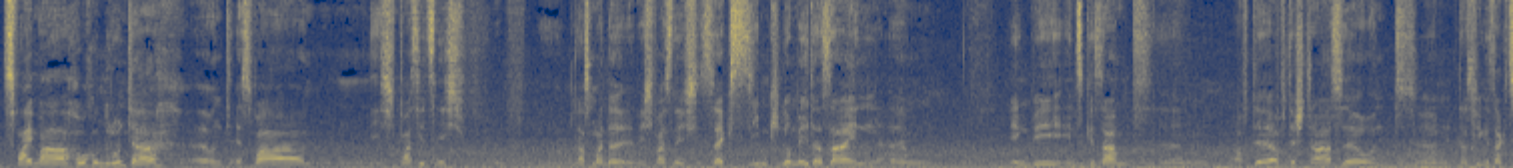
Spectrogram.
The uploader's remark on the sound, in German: Diese Folge haben wir nach dem Kinzigman Triathlon im Auto auf dem nachhause Weg aufgenommen.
